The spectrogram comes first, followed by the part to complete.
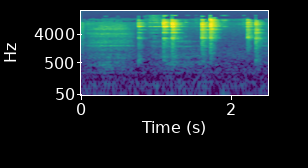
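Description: Caraway seeds rattling in a small spice jar as they are shaken out into a measuring spoon: a few short, high rattles and clinks in the second half.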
